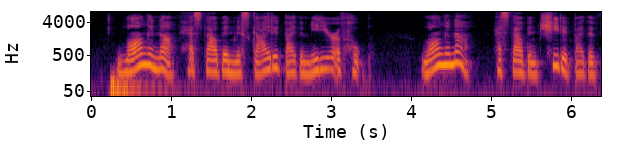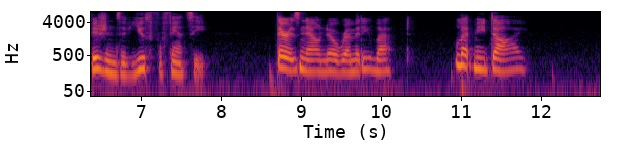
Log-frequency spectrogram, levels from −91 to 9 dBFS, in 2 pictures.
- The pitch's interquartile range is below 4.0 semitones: No, average, 4.3 semitones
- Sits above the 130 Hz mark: Yes, medium, 185 Hz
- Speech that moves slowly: No, average, 150 wpm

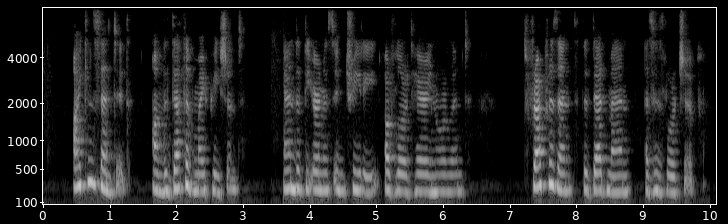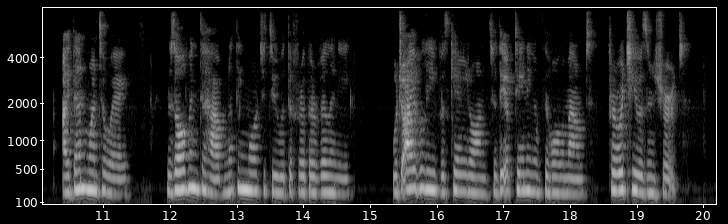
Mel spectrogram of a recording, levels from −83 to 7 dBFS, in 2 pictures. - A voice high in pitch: Yes, high, 215 Hz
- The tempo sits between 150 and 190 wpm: Yes, average, 170 wpm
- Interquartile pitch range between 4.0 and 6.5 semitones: No, narrow, 2.4 semitones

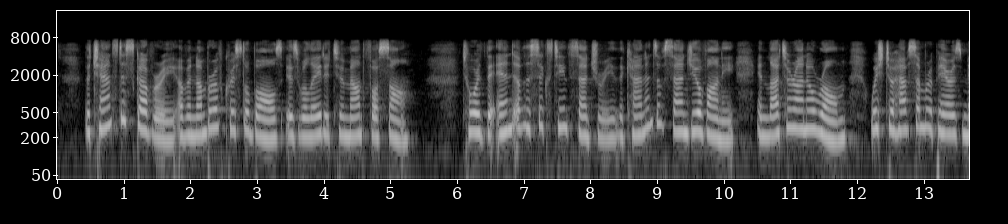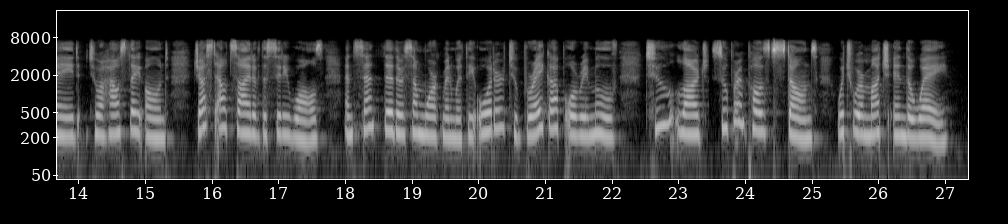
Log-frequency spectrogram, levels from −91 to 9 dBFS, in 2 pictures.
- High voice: Yes, high, 230 Hz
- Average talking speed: Yes, average, 150 wpm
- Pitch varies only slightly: No, average, 4.0 semitones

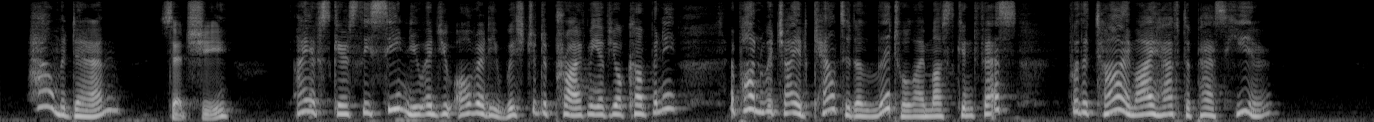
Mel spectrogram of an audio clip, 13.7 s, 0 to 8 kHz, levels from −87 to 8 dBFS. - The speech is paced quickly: No, average, 160 wpm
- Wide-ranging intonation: Yes, wide, 5.8 semitones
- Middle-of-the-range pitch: No, high, 205 Hz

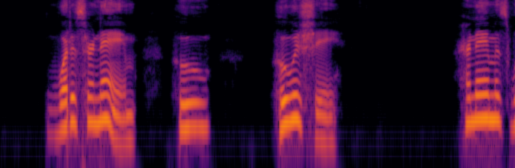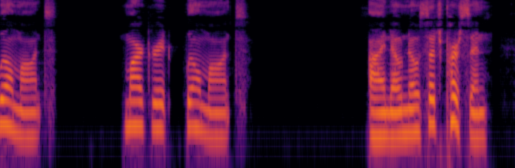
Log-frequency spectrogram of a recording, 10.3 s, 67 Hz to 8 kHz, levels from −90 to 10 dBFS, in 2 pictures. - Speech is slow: Yes, slow, 95 wpm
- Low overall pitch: No, high, 190 Hz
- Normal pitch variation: No, wide, 6.4 semitones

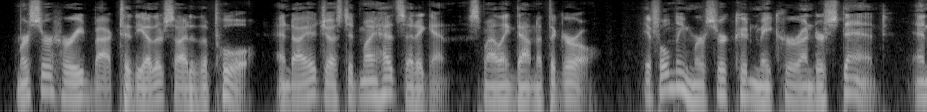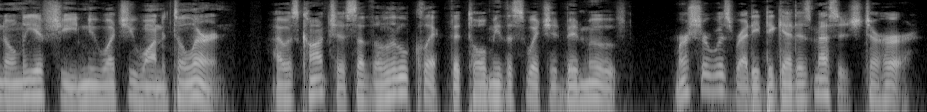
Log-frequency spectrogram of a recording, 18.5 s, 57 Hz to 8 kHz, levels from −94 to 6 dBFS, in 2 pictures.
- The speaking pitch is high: No, low, 100 Hz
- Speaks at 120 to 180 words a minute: No, fast, 205 wpm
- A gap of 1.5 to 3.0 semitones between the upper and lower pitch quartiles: No, average, 3.4 semitones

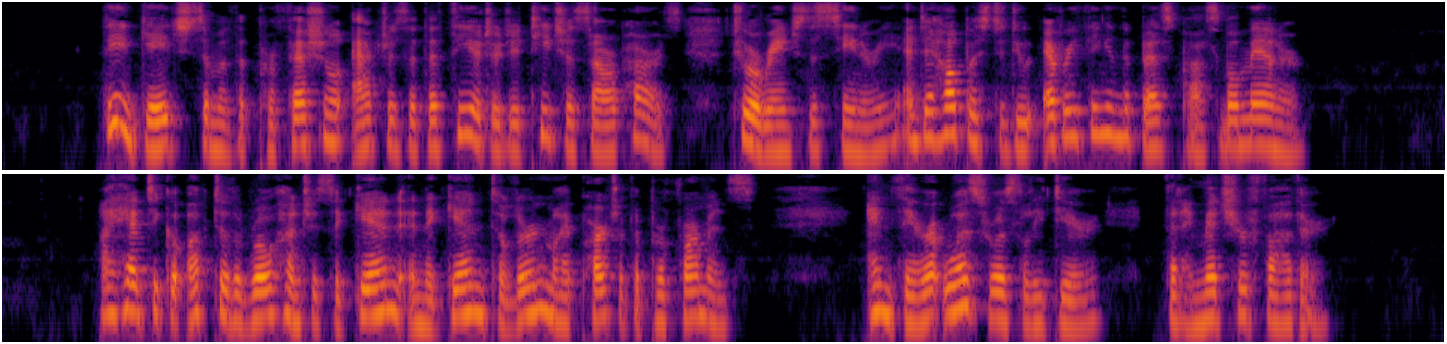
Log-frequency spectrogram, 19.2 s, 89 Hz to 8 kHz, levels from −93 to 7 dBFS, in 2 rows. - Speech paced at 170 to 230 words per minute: Yes, average, 185 wpm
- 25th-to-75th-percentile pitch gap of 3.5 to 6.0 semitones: Yes, average, 3.8 semitones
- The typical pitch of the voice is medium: Yes, medium, 170 Hz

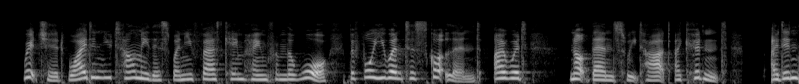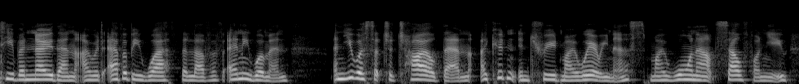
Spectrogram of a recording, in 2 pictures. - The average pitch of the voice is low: No, high, 220 Hz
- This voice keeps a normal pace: No, fast, 230 wpm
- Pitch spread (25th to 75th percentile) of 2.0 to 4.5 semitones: No, average, 4.9 semitones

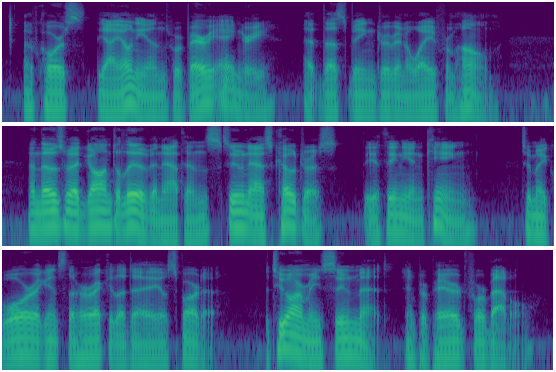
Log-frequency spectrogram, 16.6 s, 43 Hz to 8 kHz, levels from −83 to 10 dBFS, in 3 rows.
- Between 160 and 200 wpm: Yes, average, 165 wpm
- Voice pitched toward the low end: Yes, very low, 75 Hz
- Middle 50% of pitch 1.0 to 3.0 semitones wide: No, average, 4.1 semitones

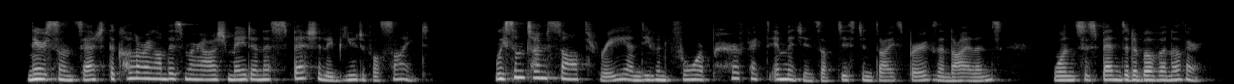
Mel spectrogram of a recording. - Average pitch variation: Yes, average, 3.1 semitones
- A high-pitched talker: Yes, high, 215 Hz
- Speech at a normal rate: Yes, average, 145 wpm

